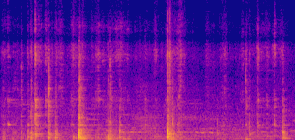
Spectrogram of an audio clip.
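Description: Stainless-steel top plate of a household flour mill clattering as it is handled and fitted into place: a run of light metal clicks and scrapes, with two sharper knocks that ring briefly.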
